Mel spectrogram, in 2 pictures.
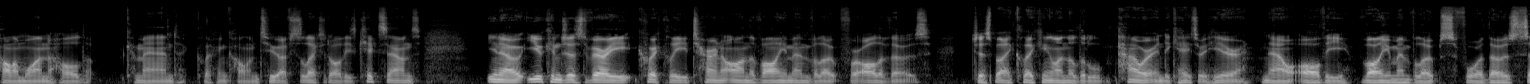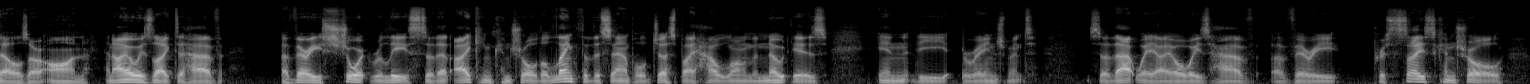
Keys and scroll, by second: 30.0 super+a.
